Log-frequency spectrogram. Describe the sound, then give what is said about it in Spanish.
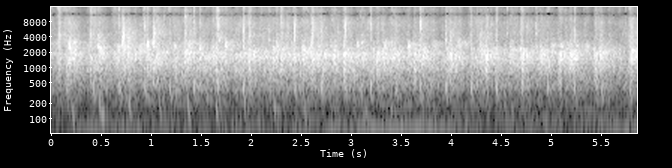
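Sustained applause from a sizable audience for the IT teams, developers, engineers and technicians of the Ministry of Public Health and AGESIC, a dense wash of many hands clapping steadily and fairly loud for about six seconds, with no voices standing out. “a los equipos de tecnologías de información del Ministerio de Salud Pública y de AGESIC, a desarrolladores e ingenieros y técnicos, sin quienes hoy no habría desarrollo alguno, así que me gustaría que les demos un fuerte aplauso en este momento.”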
